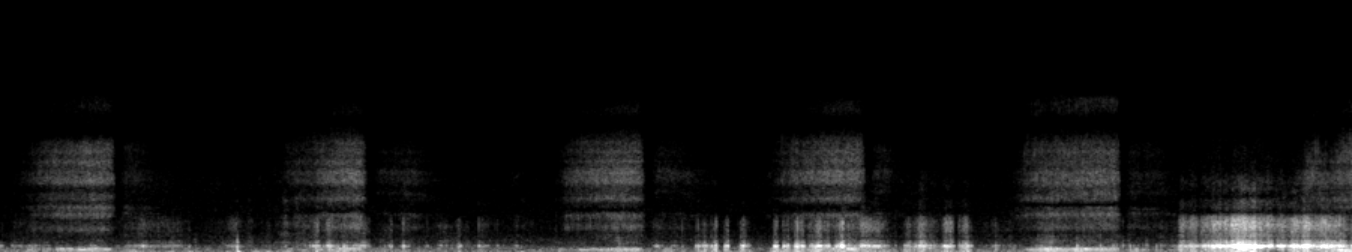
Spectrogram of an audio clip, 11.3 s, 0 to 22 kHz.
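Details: A sleeping, relaxing miniature or English bull terrier snores in a steady rhythm, roughly 30 breaths a minute, each breath a rough, rattling snort with soft whistling: snoring.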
